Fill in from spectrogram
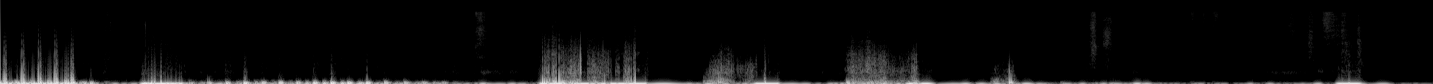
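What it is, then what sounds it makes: Knit acrylic beanie. A single bright green knit acrylic beanie, soft and hollow, is held in both hands and scrunched, rubbed and stretched with the fingers close to the microphone. Heavy, muffled low thumps and rumbling rustles come in uneven bursts, with a few faint bright fabric hisses between quieter pauses.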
